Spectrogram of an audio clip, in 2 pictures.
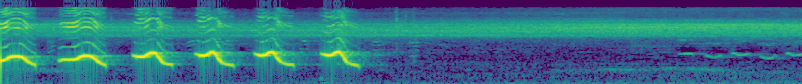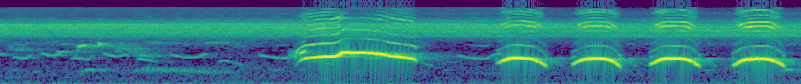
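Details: Caged white-cheeked laughingthrush song meant to prompt other birds to sing: rapid hooked whistles in a burst of six, a quiet pause with soft notes, then a loud rising phrase and four arched whistles over steady hiss.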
